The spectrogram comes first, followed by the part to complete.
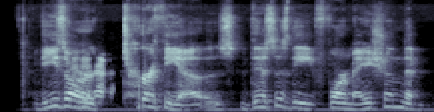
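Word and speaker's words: tercios: yeah no one no one's immortal but the tertheos and it doesn't look like it's supposed to be tortillas but this is apparently how you're supposed to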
